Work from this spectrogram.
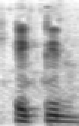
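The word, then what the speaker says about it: へ: সেক্ষেত্রে যে এখানে দেখতে পাচ্ছেন, অন্যদিকে যখন গন্তব্য বা একটি দিক বা ডিরেকশন বোঝানো হয়, তখন এ পার্টিকেল, যদিও এটি হে কিন্তু এটার উচ্চারণ হবে এ পার্টিকেল বসে।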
